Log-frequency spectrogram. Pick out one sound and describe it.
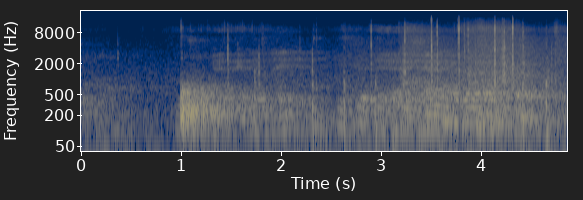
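A ball thuds onto a carpeted court and rolls.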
